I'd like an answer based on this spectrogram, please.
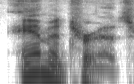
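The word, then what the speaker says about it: Amitraz: But one of them is Amiflex, and I believe that's Amitrez, right? That's right.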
